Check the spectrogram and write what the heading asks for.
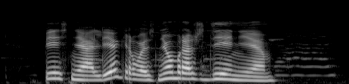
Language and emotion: Russian, positive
